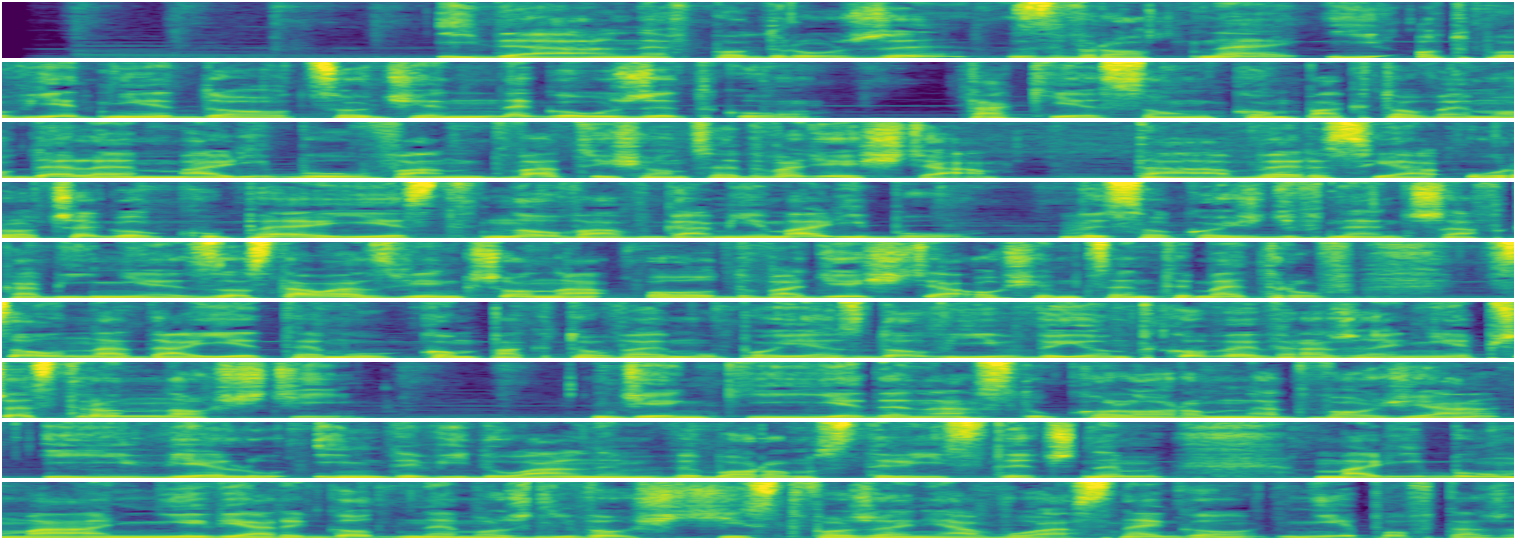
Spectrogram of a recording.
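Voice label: Polish, male, narration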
